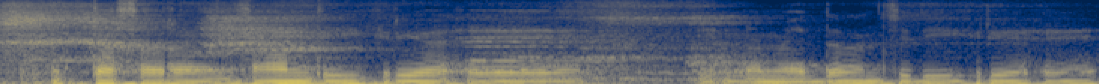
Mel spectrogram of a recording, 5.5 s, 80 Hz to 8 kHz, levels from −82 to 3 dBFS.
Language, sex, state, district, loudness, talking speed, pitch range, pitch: Marwari, male, Rajasthan, Nagaur, -19 LUFS, 130 wpm, 95-100 Hz, 100 Hz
